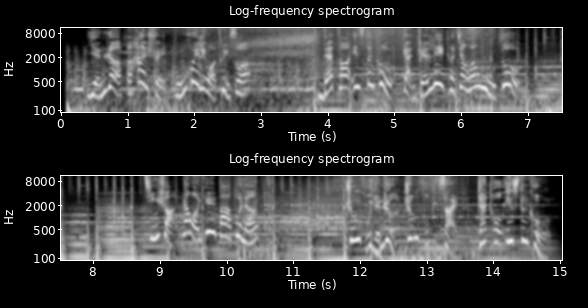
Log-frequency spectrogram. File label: Mandarin Character, Style: Sunshine, Young & Fun; Hair Product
